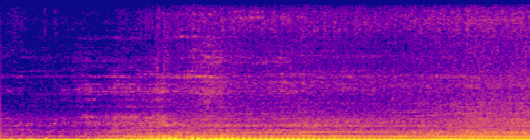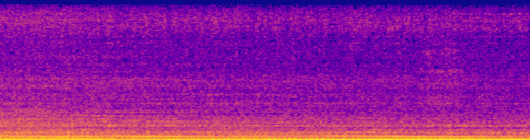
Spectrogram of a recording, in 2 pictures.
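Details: Jaguar XKR with persistent Restricted Performance faults, idling: deep, uneven idle that wavers and stumbles with no steady beat as the engine struggles to hold idle; cause still undetermined.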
